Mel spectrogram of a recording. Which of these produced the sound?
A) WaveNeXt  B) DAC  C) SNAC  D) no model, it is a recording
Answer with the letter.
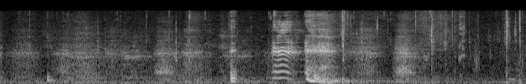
D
